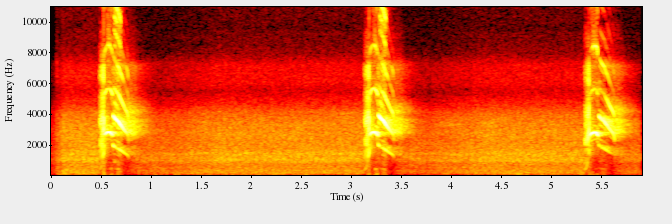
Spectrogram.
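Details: Alexandrine parakeet indoors, sitting in front of a mirror, giving three loud, harsh squawks spaced about two and a half seconds apart over a steady low room hum.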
